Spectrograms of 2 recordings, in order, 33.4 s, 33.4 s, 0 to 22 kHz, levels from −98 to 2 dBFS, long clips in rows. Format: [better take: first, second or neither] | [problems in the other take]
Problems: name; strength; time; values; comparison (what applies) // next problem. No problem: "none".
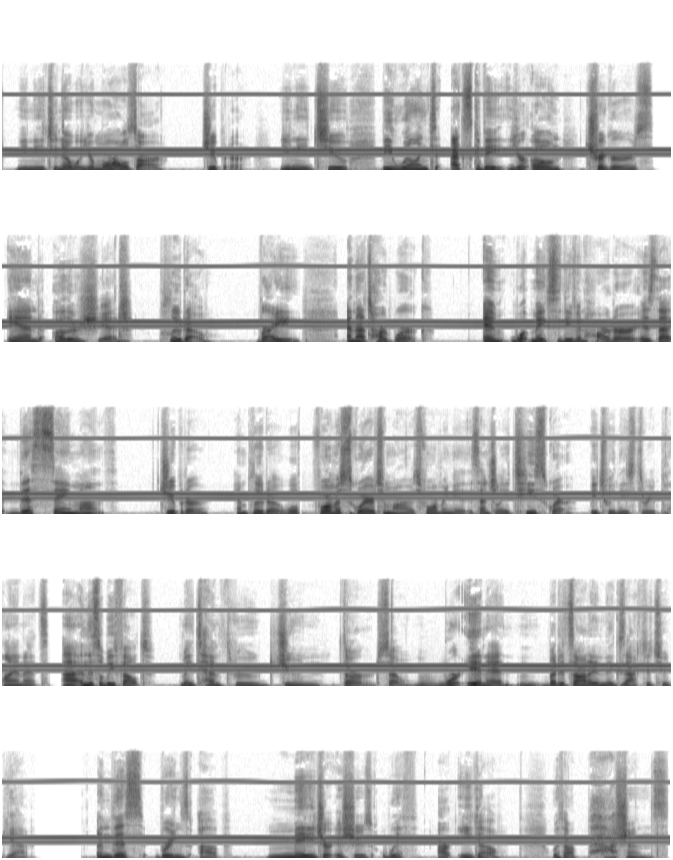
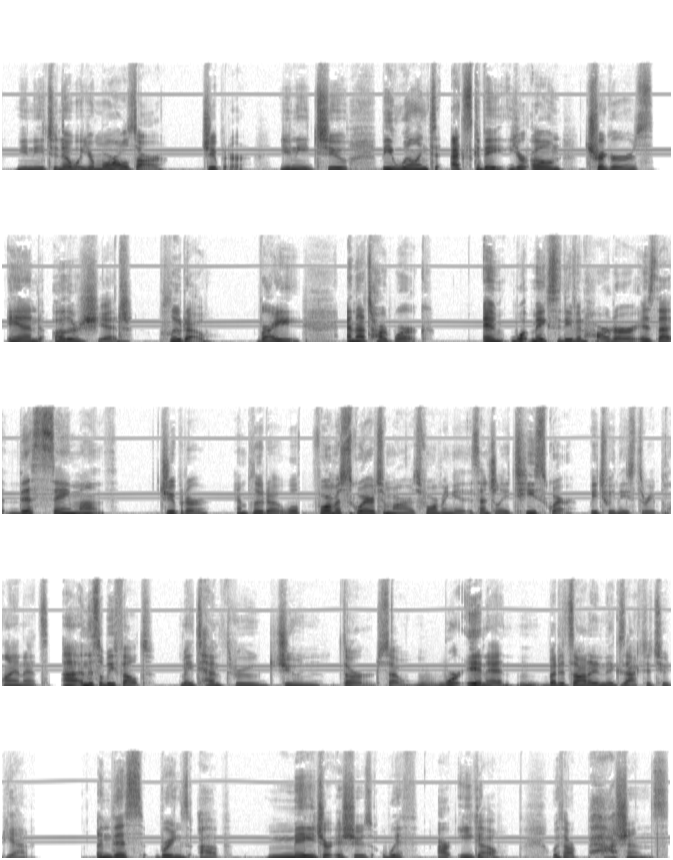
second | high-pitched whine; loud; throughout; 2.5 kHz, 6 dB below the speech; faint in the second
